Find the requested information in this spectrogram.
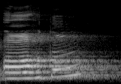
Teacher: o O é o mais forte, então não é o gão. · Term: átona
